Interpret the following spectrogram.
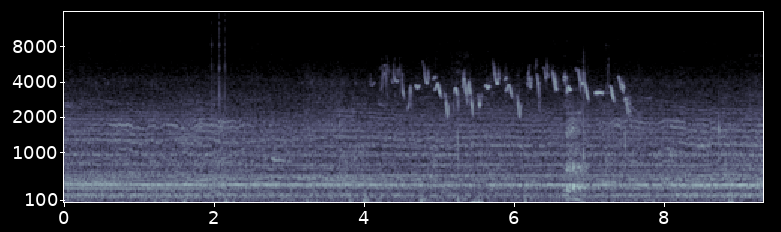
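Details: A steady, even drone from honey bees during the pulling of a queen box, the layered hum unbroken; a burst of quick high bird chirps runs through the middle of the recording.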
